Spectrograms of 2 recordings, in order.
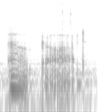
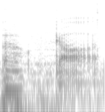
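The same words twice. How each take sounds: First: Whispered exasperation; whispered despair at the puzzle. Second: Said in the usual way. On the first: Real, not acted. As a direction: breathe it out as a whisper. Repeats it in a whisper.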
